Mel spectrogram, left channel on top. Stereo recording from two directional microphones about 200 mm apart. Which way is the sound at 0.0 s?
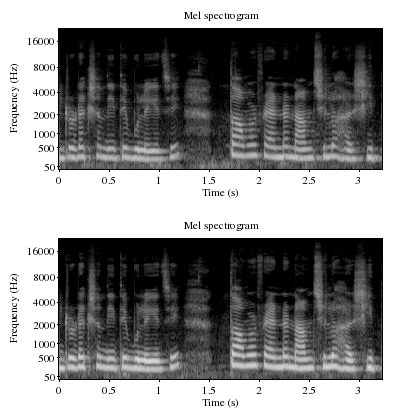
15° right (ahead or behind).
